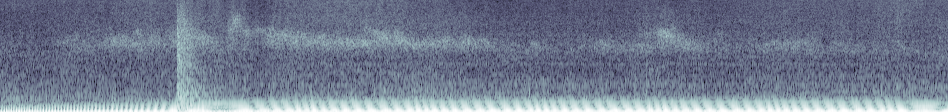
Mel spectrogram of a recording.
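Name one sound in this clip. A truck engine hums steadily, rising in pitch as it speeds up at the start.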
